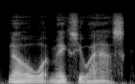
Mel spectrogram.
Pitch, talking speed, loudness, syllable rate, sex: 90 Hz, 220 wpm, -19 LUFS, 5.3 syllables/s, male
